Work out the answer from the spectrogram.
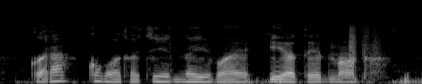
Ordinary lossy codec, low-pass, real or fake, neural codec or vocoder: MP3, 64 kbps; 7.2 kHz; real; none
